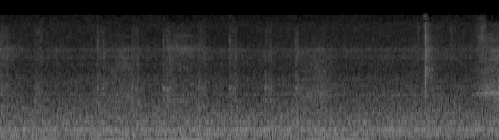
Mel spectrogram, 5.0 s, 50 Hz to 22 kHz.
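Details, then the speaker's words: New Old Stock Amiga 1200, unused 17 years in a warehouse, floppy drive accessed with Caps Lock light blinking: soft irregular ticking and light head-seek clicks over quiet room hum; drive reading normally. "and if we click on to it we're getting dis access about the cap so cap slot is going on and off"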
